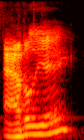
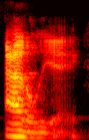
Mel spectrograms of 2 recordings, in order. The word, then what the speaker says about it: Atelier: So the first list we're going to talk about is Atelier. And yes, that is the correct pronunciation of that word. I Googled it and it's Atelier.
